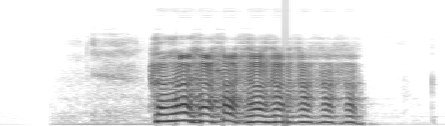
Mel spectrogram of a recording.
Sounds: Laughter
